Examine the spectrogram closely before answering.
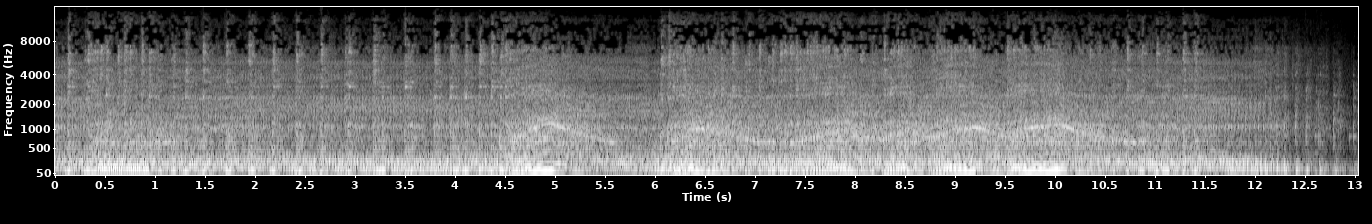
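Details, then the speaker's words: Echo PB-9010T backpack blower, cold start after sitting overnight, choke being toggled: engine surges and sags about every 1.5 seconds, bumbling and stumbling, slow to warm up; runs fine warm, air filter good, carburetor blamed as lean. "So if you heard it bumbling, I turned the choke back on, gave it more fuel, and it was starting to run clean."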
